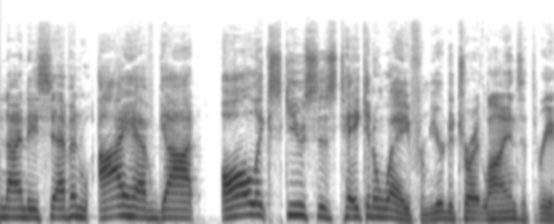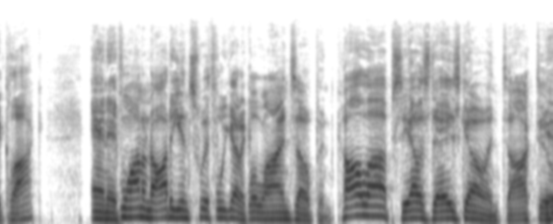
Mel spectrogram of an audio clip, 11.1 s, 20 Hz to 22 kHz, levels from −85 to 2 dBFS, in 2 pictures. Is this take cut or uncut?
cut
